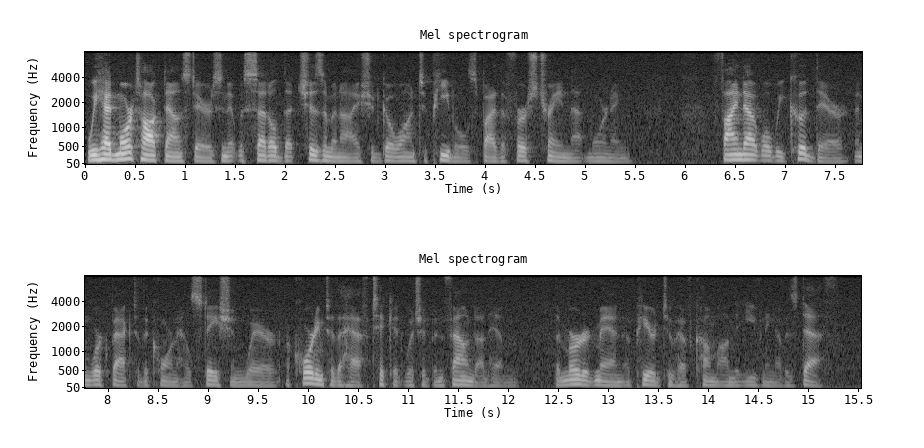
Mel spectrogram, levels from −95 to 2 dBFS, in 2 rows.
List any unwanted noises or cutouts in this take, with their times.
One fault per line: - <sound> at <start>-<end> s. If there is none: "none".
none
